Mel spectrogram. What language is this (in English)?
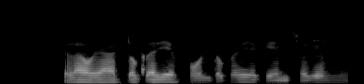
Gujarati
